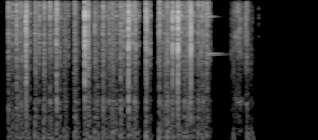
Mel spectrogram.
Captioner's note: typing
